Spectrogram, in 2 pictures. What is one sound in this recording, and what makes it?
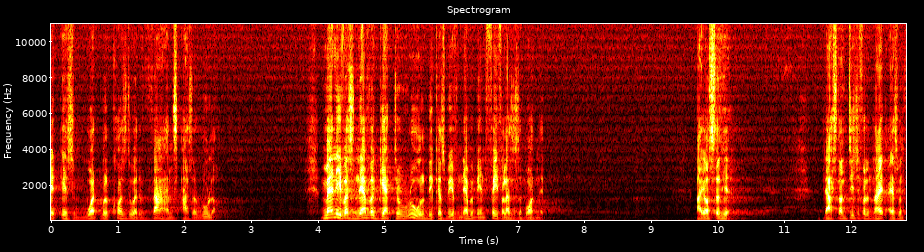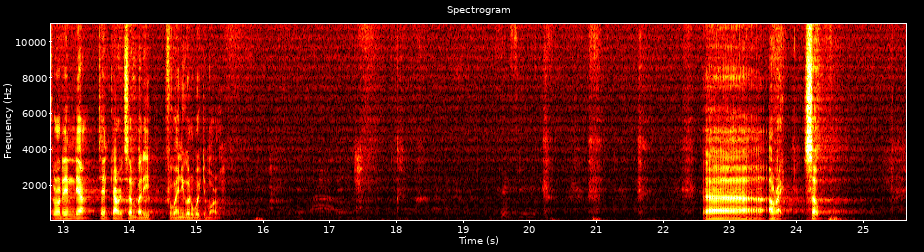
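A man preaches with animation through a microphone, his voice filling a large hall.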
